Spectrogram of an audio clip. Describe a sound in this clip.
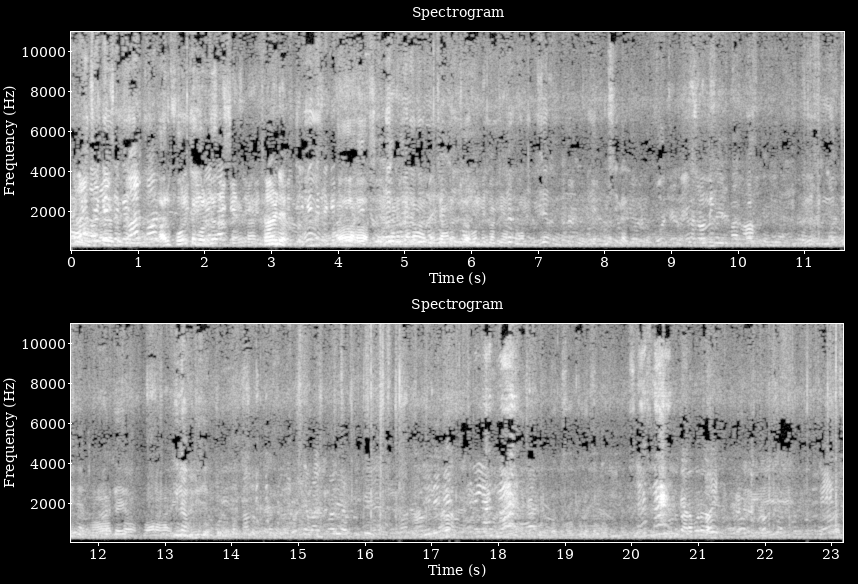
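A crowd of young men chatters and shouts outdoors.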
